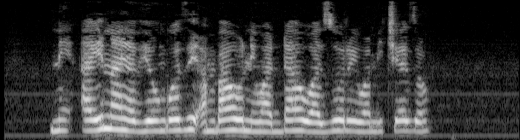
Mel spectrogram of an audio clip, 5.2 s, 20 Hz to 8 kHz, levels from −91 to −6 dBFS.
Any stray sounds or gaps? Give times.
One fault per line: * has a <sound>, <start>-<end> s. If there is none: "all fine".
all fine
